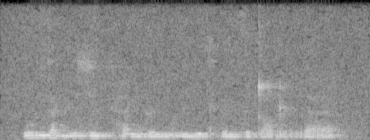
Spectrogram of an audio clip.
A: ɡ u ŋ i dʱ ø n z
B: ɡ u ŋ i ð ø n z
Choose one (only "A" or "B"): A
